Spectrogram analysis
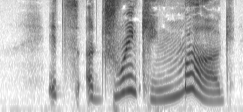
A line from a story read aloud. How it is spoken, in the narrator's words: he exclaimed, his face lighting up with pleasure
